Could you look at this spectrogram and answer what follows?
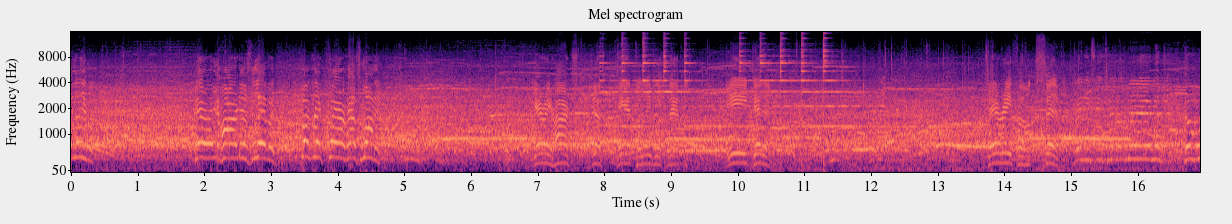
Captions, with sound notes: >> I CAN'T BELIEVE IT. GARY HART IS LIVID, BUT RIC FLAIR HAS WON IT. >> [CROWD CHEERING] >> GARY HART JUST CAN'T BELIEVE WHAT HAPPENED. >> [BELL RINGING] >> HE DID IT. >> [CROWD CHEERING] >> TERRY FUNK SAID... >> LADIES AND GENTLEMEN, THE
